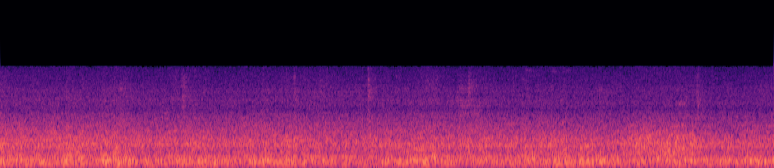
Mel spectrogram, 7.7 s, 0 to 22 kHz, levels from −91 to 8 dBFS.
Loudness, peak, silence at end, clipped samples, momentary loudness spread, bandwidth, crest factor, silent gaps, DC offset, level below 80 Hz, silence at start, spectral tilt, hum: -25 LUFS; -10 dBFS; 0 s; under 0.1%; 3 LU; 5.2 kHz; 14 dB; none; under 0.1%; -34 dBFS; 0 s; -11 dB/octave; none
